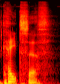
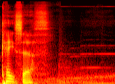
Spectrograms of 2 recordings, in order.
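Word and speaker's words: Cait Sith: there's no there's no there's no argument to be made there it's Kate Sith okay it's just Kate Sith okay let's watch this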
